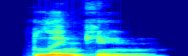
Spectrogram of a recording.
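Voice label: "blinking", English, Australian accent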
